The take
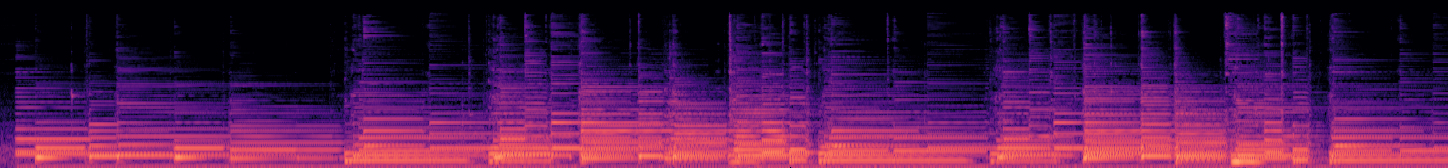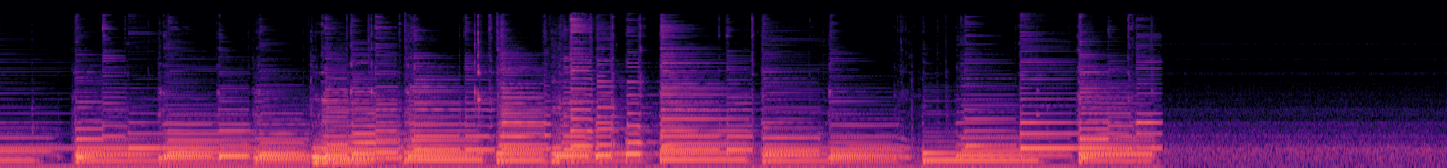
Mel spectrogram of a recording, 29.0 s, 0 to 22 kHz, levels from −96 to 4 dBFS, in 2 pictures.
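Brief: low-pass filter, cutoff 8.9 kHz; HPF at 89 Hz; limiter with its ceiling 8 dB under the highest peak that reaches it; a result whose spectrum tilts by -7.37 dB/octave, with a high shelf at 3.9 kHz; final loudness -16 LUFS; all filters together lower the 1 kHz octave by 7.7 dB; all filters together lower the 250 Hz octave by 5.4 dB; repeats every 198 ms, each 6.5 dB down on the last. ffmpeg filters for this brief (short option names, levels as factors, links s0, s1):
-af "highpass=89,lowpass=8900,equalizer=f=250:t=o:g=-6.5,equalizer=f=1000:t=o:g=-9,highshelf=f=3900:g=-8.5,alimiter=limit=0.0708:level=0:latency=1,aecho=1:1:198|396|594|792|990|1188:0.473|0.222|0.105|0.0491|0.0231|0.0109,volume=7.08"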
